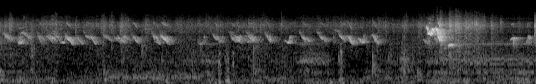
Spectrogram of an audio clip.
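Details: Many baby chicks peeping: rapid, high, falling chirps in a steady overlapping stream. One sharp, louder shrill peep stands out near the end, with soft shuffling noise underneath.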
